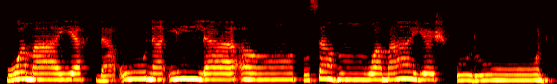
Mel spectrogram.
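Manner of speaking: slow, chanted tajweed reading of the verse; slow Quranic recitation. Shown as a demonstration. Teacher recites Surah Baqarah verse nine for students, slow chant. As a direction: recite the verse slowly and melodically. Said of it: "इसको हम कैसे पढ़ेंगे".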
